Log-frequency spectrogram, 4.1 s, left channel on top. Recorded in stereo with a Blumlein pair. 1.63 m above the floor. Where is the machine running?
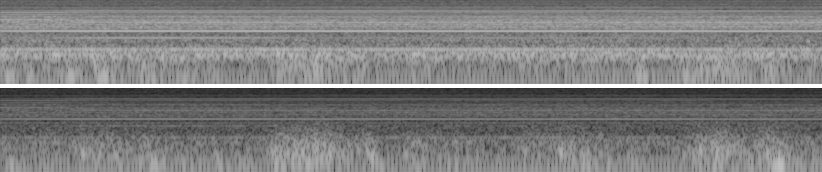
50° left.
